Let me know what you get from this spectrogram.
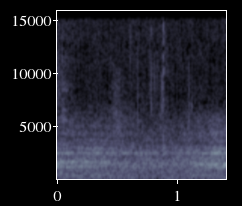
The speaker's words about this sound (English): Oh, plane.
